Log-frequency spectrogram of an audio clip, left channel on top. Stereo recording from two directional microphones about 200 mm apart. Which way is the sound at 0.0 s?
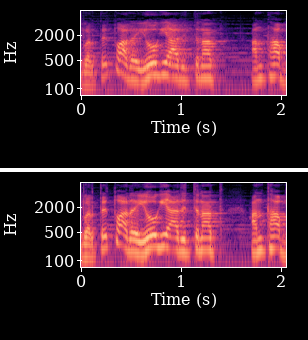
20° right (ahead or behind).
